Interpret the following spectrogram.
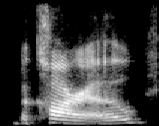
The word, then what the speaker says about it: Beccaro: I always have to stop and say Beccaro because I want to put the emphasis on the wrong syllable.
